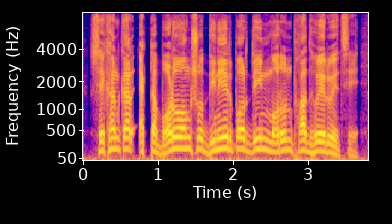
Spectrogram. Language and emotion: Bengali, neutral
